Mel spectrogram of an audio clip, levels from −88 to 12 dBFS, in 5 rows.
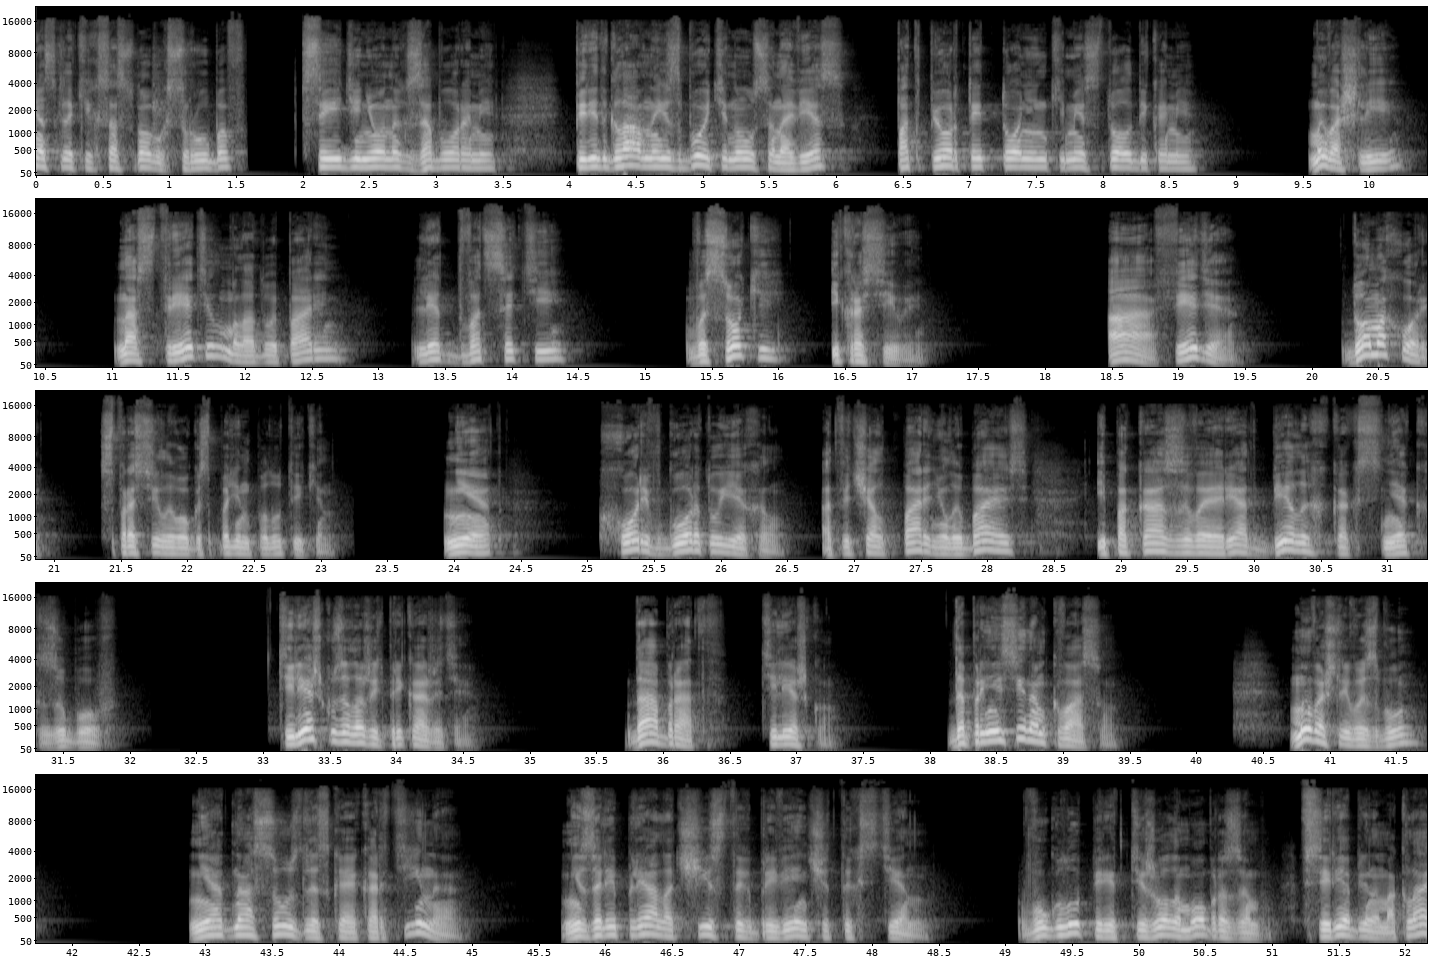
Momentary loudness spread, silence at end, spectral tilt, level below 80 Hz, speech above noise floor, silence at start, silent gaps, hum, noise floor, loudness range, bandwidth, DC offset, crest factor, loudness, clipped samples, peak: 12 LU; 0 s; -6 dB/octave; -54 dBFS; 71 dB; 0 s; 17.85-18.47 s, 23.25-23.92 s, 32.38-32.44 s, 32.60-33.02 s, 35.32-35.72 s, 40.10-40.24 s, 42.56-42.87 s, 48.95-49.09 s; none; -86 dBFS; 4 LU; 18 kHz; under 0.1%; 16 dB; -16 LUFS; under 0.1%; 0 dBFS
